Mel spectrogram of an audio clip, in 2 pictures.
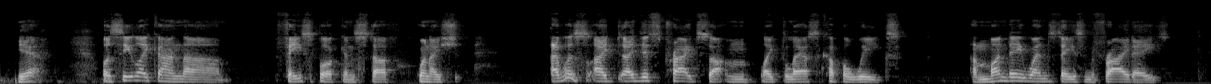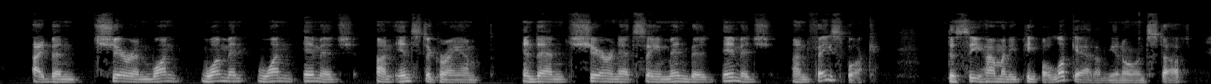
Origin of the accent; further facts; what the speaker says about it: Detroit, Michigan, United States; moved away as an adult; now in Eastern North Carolina, United States; I was born in Detroit, Michigan. I lived in Michigan for 51 years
